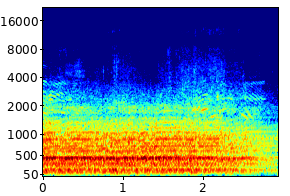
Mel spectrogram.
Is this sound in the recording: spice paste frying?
no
